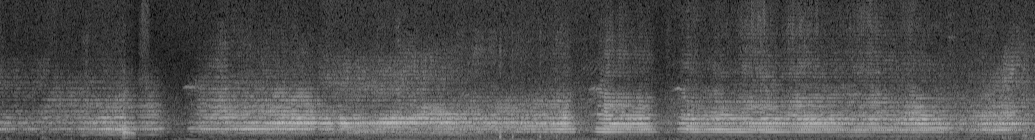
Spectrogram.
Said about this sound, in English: Train tracks over there. Is it coming this way or is it going away? Does anybody know?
